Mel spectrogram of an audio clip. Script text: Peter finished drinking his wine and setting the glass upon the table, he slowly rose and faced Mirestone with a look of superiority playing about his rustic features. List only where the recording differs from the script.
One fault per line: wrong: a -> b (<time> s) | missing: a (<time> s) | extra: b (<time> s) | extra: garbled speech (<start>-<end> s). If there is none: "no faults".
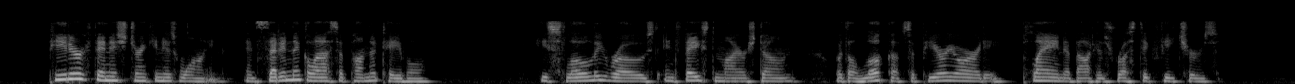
no faults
